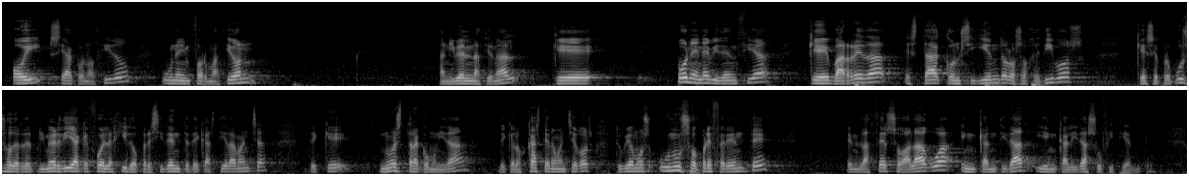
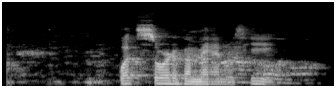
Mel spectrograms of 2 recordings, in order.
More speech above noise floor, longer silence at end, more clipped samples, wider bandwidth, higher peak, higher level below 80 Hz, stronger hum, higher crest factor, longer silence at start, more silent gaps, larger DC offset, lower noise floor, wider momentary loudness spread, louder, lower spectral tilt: first, 31 dB vs 25 dB; first, 0.35 s vs 0.15 s; neither; first, 16 kHz vs 9.4 kHz; second, -12 dBFS vs -2 dBFS; about the same, -56 dBFS vs -56 dBFS; neither; about the same, 20 dB vs 18 dB; about the same, 0.1 s vs 0.05 s; neither; neither; first, -61 dBFS vs -41 dBFS; second, 14 LU vs 22 LU; second, -31 LUFS vs -16 LUFS; first, -5.5 dB/octave vs -4 dB/octave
